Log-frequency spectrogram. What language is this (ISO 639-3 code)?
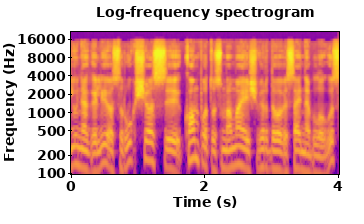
lit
